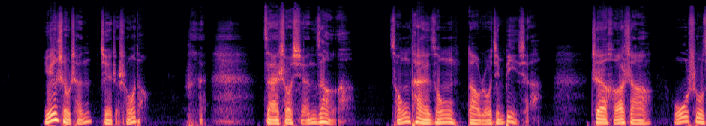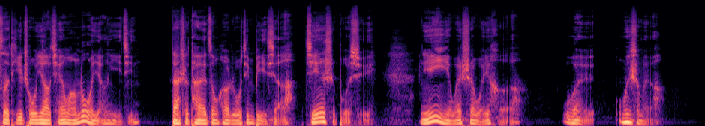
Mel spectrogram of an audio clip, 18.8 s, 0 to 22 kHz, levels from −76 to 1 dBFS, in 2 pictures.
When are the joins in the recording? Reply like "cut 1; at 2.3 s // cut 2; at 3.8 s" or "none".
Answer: none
